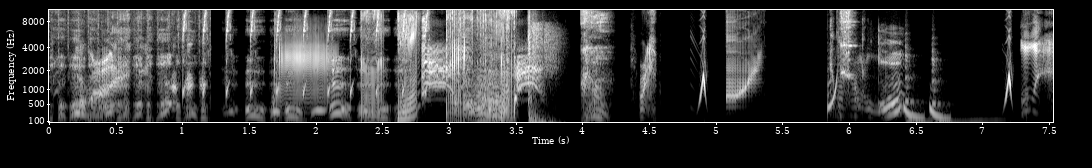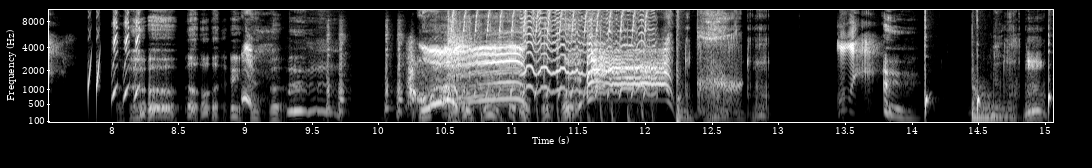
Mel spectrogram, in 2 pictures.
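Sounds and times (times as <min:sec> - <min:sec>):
cartoon voices gibberish: 0:10.2 - 0:15.0.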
